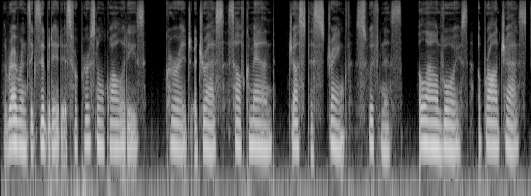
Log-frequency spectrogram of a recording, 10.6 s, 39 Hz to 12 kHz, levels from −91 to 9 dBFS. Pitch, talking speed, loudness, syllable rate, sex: 165 Hz, 115 wpm, -20 LUFS, 4.1 syllables/s, female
